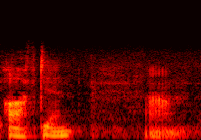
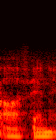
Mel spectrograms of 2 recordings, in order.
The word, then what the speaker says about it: often: the T and often, I've picked up that it's always a silent T, and it sometimes bugs me that people say often. I can usually let it slip, but I prefer often, and any guy who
